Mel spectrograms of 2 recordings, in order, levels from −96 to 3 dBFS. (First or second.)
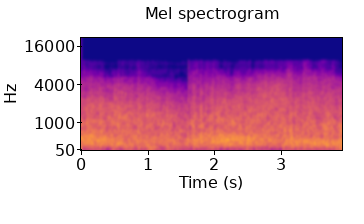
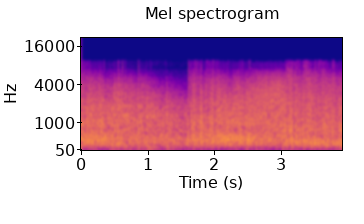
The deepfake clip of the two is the first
